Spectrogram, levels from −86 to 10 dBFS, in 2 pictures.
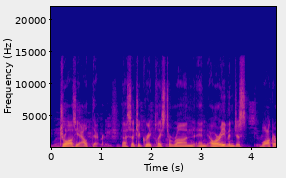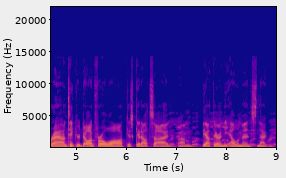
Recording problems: voice in the background; faint; throughout; 25 dB below the speech

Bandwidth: 14.5 kHz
